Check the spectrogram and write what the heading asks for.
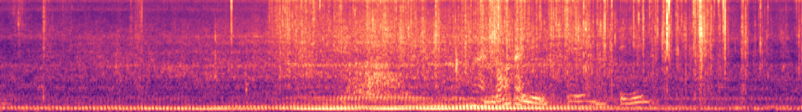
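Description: A vehicle engine hum that grows louder to a peak about halfway through and then fades, as of a vehicle passing nearby. Light crackling of a plastic bag being handled in the second half.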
